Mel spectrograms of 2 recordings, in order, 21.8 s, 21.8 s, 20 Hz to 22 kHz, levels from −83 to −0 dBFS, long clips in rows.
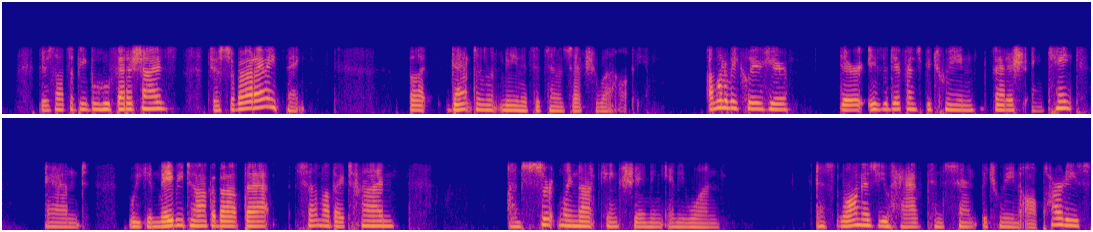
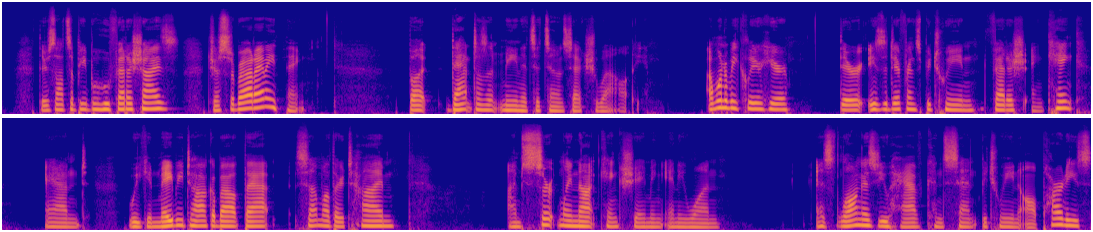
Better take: second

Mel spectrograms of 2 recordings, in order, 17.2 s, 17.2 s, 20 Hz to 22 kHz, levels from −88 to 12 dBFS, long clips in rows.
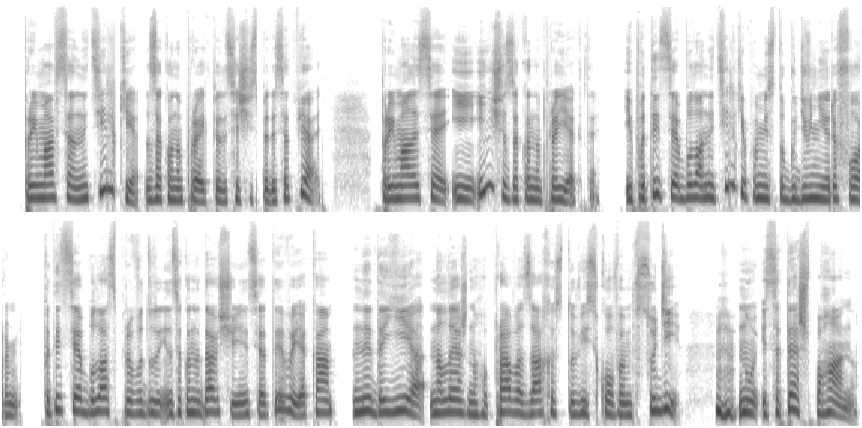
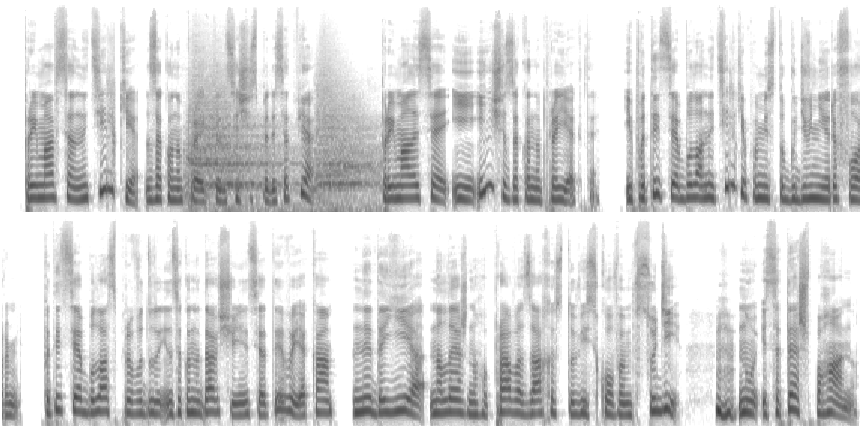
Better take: first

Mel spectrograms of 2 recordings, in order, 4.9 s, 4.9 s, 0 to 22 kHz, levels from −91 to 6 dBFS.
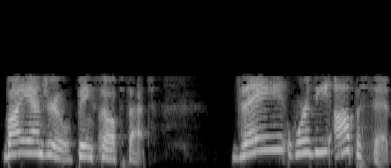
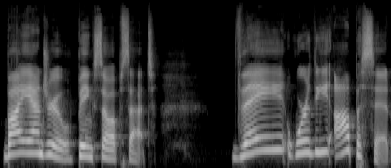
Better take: second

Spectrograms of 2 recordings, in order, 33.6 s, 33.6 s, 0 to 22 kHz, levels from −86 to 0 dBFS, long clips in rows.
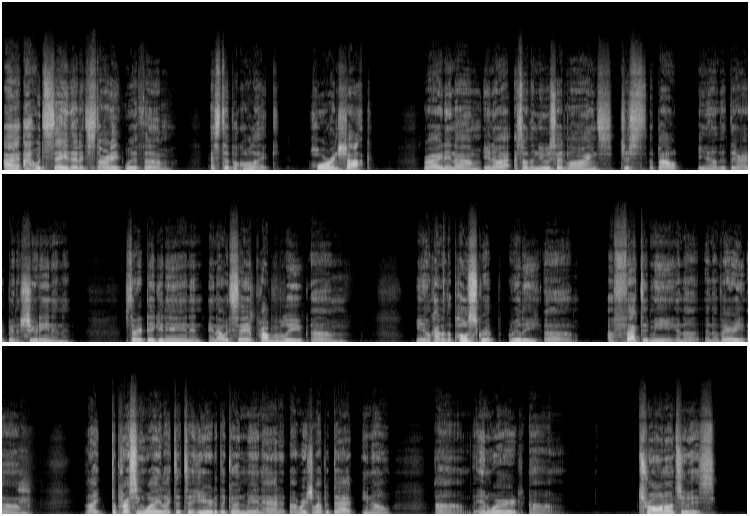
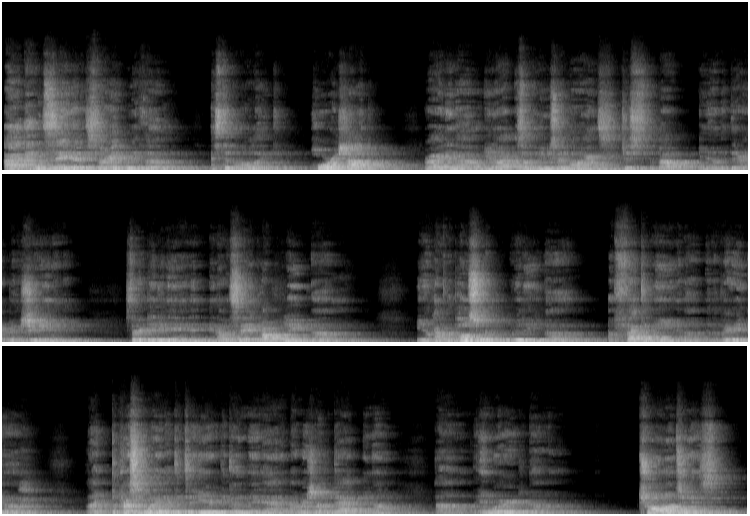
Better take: first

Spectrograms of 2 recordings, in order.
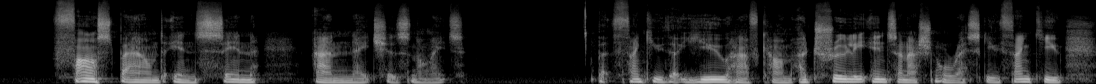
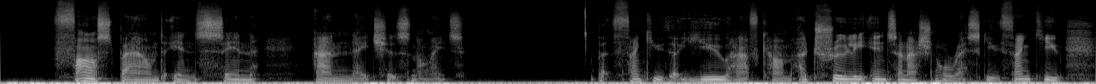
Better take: first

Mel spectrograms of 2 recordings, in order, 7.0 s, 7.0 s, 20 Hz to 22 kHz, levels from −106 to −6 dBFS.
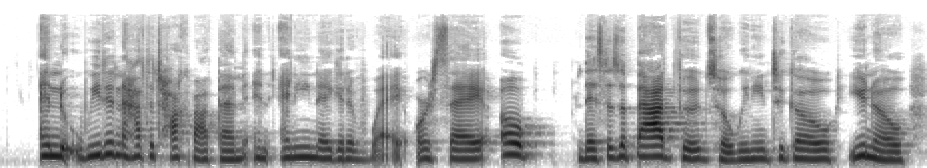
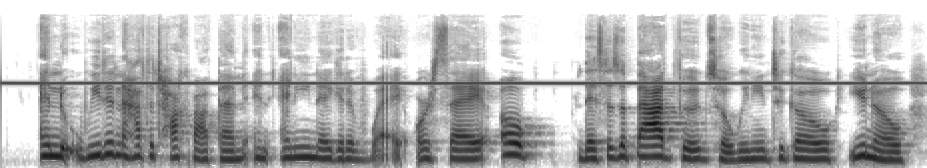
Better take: first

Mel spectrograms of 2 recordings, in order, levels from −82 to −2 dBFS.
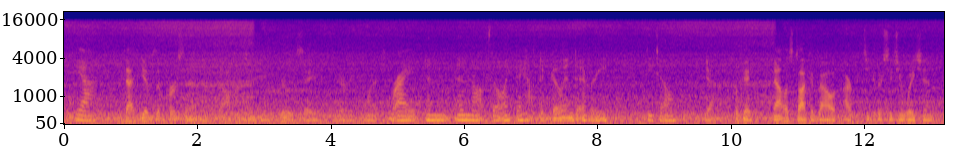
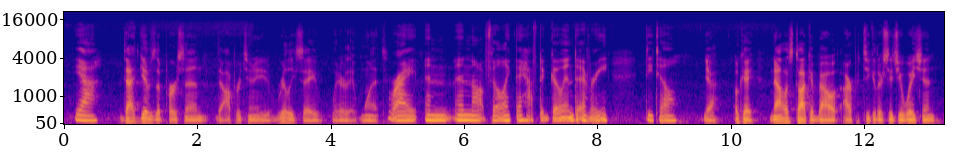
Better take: second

